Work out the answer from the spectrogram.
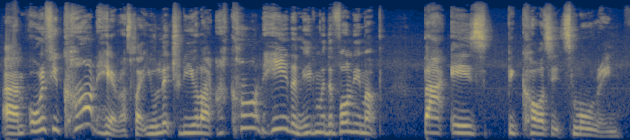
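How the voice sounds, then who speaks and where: A woman's voice: mid-range voice, sing-song, brisk. A woman comedian co-hosting a podcast, tired and self-deprecating, talking in a rambling way with restarts and laughs, recorded on a laptop without a microphone. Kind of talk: casual podcast banter.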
